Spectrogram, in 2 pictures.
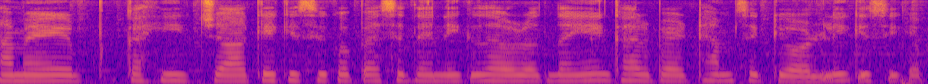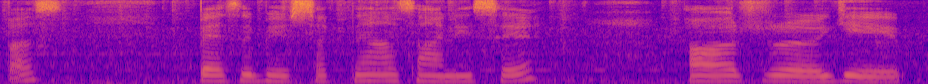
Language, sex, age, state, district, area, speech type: Urdu, male, 18-30, Delhi, Central Delhi, urban, spontaneous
